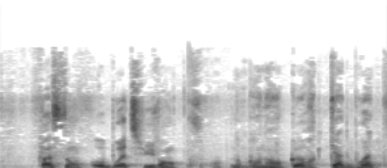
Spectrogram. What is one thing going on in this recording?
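Cardboard scrapes against cardboard as a box is pulled.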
